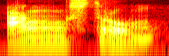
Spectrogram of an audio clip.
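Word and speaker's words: ångström: Kalau panjang itu nanti namanya adalah ee A ada bulutnya bacanya angstrom. Angstrom ya ini sama dengan 10^ -10 m dan begitu seterusnya.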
